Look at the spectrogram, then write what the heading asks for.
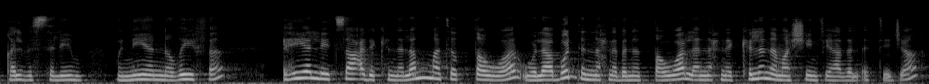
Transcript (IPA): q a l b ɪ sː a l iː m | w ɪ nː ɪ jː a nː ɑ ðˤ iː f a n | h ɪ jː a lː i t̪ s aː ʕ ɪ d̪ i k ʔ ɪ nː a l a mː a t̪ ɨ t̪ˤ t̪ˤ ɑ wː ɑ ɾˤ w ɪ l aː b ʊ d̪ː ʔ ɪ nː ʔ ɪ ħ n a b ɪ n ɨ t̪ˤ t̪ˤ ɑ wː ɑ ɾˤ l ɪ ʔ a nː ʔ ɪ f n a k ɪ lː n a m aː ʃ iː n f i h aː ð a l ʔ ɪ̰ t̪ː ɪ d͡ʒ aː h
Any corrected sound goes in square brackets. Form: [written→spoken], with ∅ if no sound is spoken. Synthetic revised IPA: q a l b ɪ sː a l iː m | w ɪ nː ɪ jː a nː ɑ ðˤ iː f a [n→∅] | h ɪ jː a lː i t̪ s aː ʕ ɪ d̪ [i→a] k ʔ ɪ nː a l a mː a t̪ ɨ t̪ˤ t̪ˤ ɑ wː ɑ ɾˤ w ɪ l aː b ʊ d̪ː ʔ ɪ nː ʔ ɪ ħ n a b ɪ n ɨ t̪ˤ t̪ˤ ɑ wː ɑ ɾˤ l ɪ ʔ a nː ʔ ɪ [f→ħ] n a k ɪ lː n a m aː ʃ iː n f i h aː ð a l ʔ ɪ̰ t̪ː ɪ d͡ʒ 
